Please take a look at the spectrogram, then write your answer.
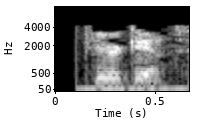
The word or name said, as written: peergynt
